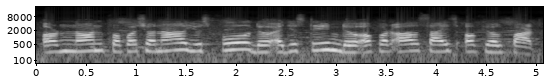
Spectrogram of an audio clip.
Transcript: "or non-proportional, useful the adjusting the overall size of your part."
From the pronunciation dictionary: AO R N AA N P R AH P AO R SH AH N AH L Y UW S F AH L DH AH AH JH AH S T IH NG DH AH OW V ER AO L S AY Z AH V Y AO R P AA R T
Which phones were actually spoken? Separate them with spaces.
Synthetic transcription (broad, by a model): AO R N AA N P R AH P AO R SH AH N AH L Y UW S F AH L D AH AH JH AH S T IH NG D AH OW F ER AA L S AY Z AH F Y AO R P AA R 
